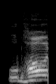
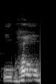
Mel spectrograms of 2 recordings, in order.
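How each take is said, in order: First: "उभौ" said as ubhao; wrong au vowel. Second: "उभौ" said as ubha-u; Sanskrit au diphthong. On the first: Teacher shows what to avoid, "उभौ" as ubhao. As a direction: end "उभौ" in a flattened Hindi ao. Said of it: "उभौ नहीं बोलना है". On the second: Teacher shows the correct Sanskrit, "उभौ" as ubha-u. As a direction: glide from a to u at the end of "उभौ". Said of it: "उभौ बोलना है". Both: Shown as a demonstration.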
